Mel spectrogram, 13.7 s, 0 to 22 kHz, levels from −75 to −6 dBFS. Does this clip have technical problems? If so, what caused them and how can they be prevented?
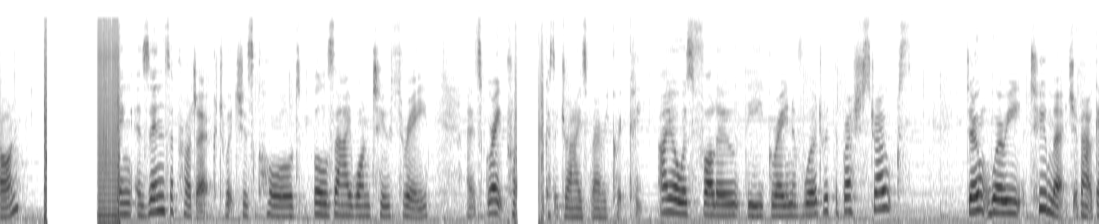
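Yes. A cable pulled and plugged in twice: from 0.55 to 1.49 s (0.89 s unplugged, including a 0.26 s 60 Hz buzz) and from 6.43 to 6.79 s (0.31 s gap, 0.04 s 50 Hz buzz). A pop opens each event, the signal drops, mains buzz enters while only the plug tip touches, and a second pop brings the audio back. That pop-gap-buzz-pop sequence separates it from a plain dropout or steady hum. Mute the channel before touching connectors.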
